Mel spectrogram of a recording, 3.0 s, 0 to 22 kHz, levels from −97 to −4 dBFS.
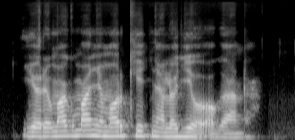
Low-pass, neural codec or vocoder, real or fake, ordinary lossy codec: none; codec, 44.1 kHz, 7.8 kbps, DAC; fake; none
